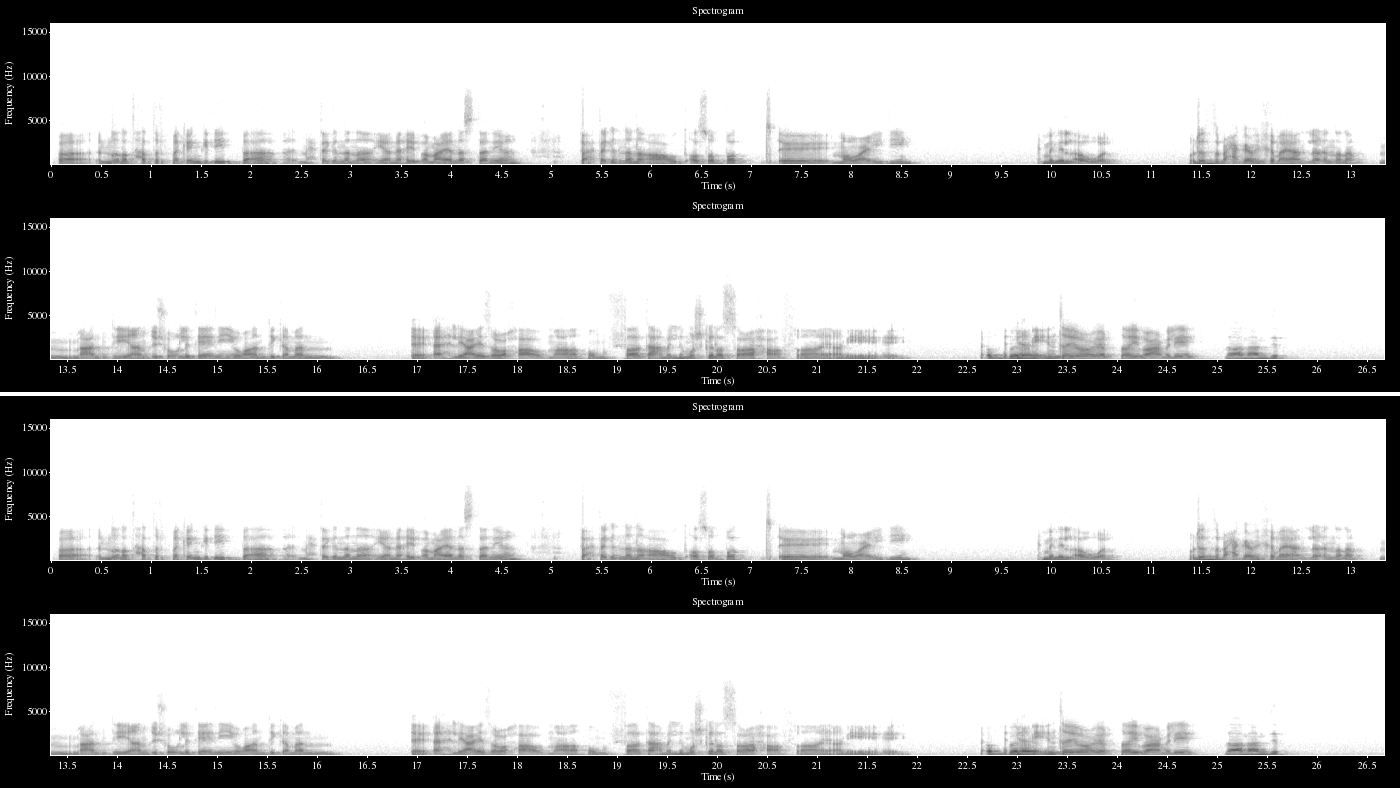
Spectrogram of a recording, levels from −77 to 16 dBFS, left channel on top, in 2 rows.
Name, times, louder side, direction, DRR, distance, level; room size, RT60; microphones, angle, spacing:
voice 1, 0.1-6.9 7.3-8.6 9.9-10.6 11.4-16.2 16.9-21.8 23.0-24.8, left 1 dB, 10° left, 0.9 m, -33 dB
voice 2, 22.7-23.2 25.1-25.6, right 3 dB, 20° right, 0.4 m, -27 dB
10.0 x 4.5 x 6.3 m
head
